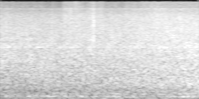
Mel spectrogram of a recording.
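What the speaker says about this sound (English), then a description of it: "there is a little background noise because there is a water down here, little waterfall actually" Rushing water from a very small nearby waterfall, a dense continuous broadband roar that holds steady and swells slightly toward the end, with no voices.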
